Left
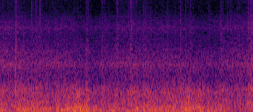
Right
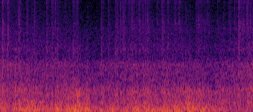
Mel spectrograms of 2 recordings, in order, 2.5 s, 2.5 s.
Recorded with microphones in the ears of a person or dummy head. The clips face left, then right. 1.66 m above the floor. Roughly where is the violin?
No violin in this recording.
